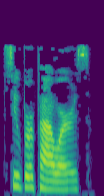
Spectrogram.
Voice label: "superpowers", en uk

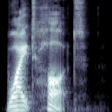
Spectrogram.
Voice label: "white-hot", uk

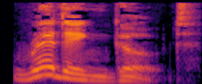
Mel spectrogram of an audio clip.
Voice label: redingote, uk

